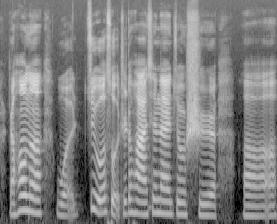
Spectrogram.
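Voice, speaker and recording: In a very clean recording with a silent background, a woman with an ordinary speaking voice speaks at a medium pitch and a moderate pace with ordinary pitch variation. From Shanxi, Taiyuan. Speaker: internet company employee. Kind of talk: casual interview.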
